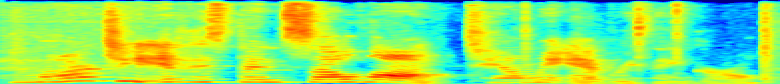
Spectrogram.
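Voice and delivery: high, loud delighted hello; gushing greeting. Acted. Player greets Margie after so long, gushing.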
